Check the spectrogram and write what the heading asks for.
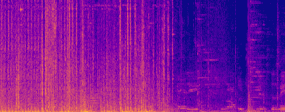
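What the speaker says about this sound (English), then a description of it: "Shots fired, shots fired." Dense, loud automatic gunfire from a Call of Duty video game fills the first few seconds in rapid bursts, then thins into sparser shots and clanks while a voice talks over the action.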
